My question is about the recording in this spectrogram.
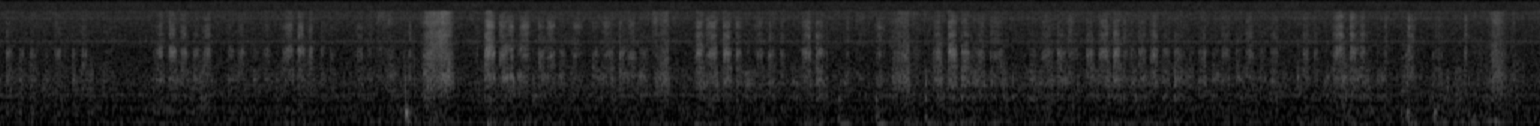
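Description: Near silence with the faint scratching of a felt-tip marker writing on paper, and one small tick about three seconds in.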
